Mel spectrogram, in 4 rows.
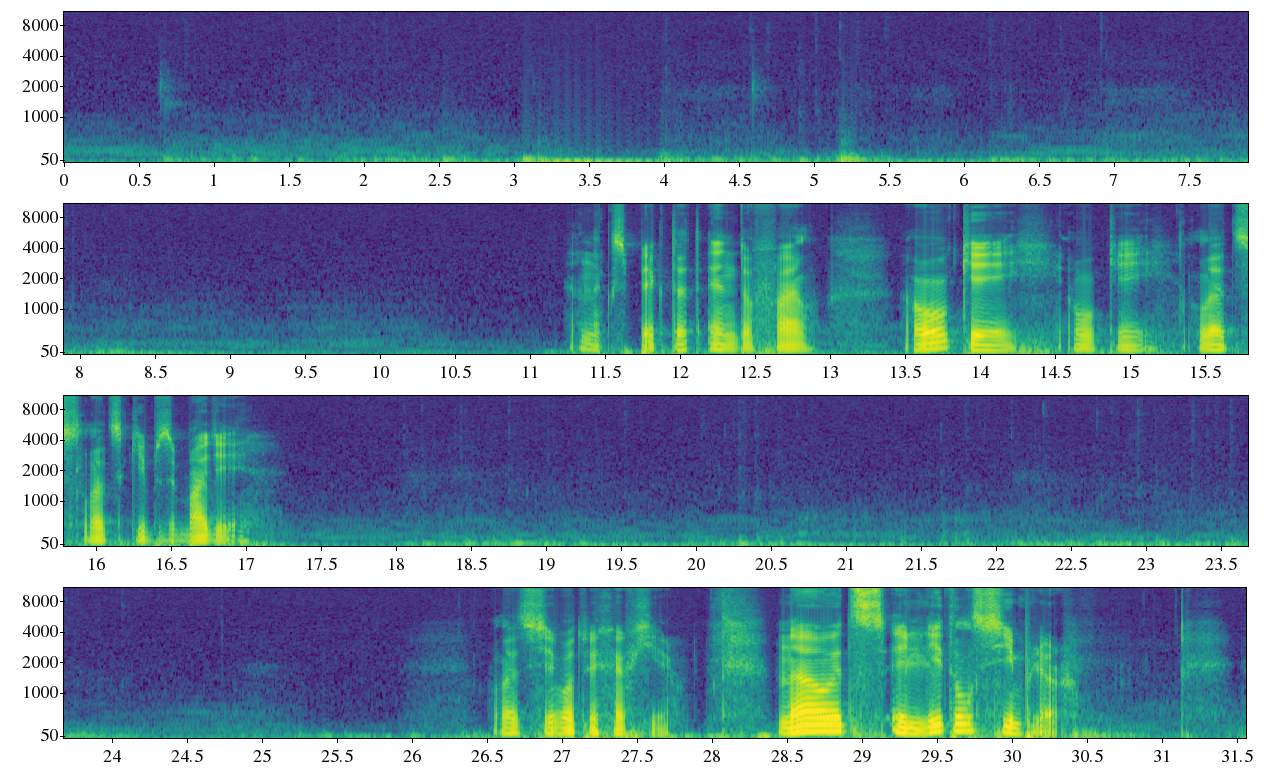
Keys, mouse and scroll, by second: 7.5 super+o, 8.2 ctrl+k, 11.8 q, 23.4 super+o, 23.8 ctrl+k, 25.4 ctrl+n, 25.7 ctrl+p, 26.4 ctrl+e.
